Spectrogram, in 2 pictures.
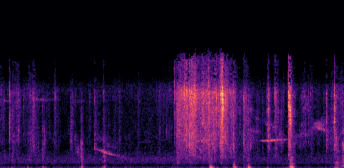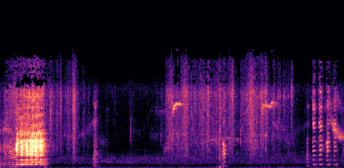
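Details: A newborn goat, within an hour of birth beside its calm mother, gives one loud, quavering, nasal bleat among soft rustles and clicks.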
